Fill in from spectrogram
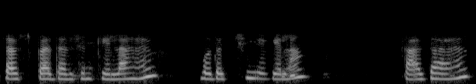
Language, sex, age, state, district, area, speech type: Hindi, female, 30-45, Uttar Pradesh, Chandauli, rural, conversation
